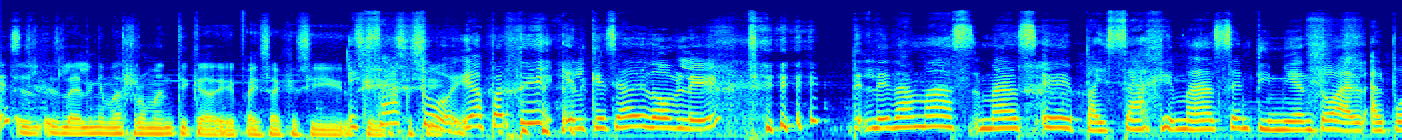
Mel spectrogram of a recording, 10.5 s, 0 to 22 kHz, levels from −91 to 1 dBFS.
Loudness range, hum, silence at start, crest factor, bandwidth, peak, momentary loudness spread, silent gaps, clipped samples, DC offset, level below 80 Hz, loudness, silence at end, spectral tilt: 1 LU; none; 0 s; 14 dB; 17 kHz; -12 dBFS; 4 LU; none; under 0.1%; under 0.1%; -52 dBFS; -26 LUFS; 0 s; -5.5 dB/octave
